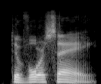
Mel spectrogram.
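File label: "divorcee", American English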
